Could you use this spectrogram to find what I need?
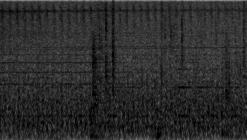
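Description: Steady, rumbling aircraft engine roar during a rough takeoff on autopilot, with a few brief low thumps over the continuous drone.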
